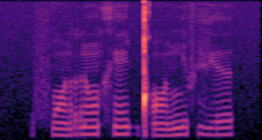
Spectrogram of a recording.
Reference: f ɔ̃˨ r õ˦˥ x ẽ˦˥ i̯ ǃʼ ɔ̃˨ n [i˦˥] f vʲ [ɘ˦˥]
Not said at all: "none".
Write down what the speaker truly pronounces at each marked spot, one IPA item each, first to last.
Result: i˦˥, ɘ˦˥

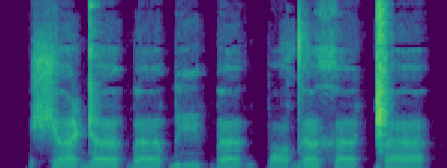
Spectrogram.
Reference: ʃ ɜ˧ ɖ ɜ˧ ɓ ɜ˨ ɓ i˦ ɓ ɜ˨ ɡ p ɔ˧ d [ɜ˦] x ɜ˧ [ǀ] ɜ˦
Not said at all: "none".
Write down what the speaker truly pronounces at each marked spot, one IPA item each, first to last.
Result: ɜ˦, ǁ

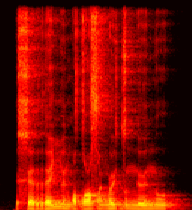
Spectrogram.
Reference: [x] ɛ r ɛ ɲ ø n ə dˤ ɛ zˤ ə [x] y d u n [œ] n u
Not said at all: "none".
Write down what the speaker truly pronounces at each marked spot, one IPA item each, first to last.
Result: x, ŋ, ø

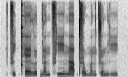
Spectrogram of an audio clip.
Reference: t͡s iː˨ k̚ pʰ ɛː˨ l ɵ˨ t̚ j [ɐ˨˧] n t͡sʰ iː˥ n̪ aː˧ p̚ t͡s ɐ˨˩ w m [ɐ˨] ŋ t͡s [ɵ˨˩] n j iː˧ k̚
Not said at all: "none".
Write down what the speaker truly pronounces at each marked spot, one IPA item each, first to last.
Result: ɐ˨˧, ɐ˨˥, ɵ˨˩

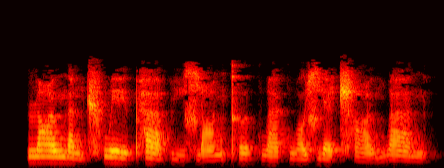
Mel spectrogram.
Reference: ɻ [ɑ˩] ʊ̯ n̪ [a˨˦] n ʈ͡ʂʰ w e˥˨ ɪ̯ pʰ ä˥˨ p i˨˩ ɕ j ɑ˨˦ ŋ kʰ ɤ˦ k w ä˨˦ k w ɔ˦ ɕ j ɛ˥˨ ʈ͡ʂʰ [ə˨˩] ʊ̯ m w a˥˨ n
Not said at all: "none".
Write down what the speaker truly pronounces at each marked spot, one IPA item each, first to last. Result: ɑ˦, a˨, ɑ˨˩

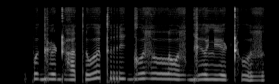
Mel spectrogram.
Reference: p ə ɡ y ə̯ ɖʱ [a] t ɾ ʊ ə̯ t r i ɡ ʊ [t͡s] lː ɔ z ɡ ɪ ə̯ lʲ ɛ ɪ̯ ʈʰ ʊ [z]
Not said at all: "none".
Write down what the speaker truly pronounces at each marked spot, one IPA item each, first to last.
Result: a, z, z

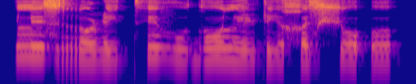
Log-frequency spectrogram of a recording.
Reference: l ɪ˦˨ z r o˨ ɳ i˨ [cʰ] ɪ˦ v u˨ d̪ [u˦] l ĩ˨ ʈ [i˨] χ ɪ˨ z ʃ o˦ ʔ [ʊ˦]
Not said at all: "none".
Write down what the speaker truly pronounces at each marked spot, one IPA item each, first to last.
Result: t̪ʰ, o˦, i˨, ʊ˦

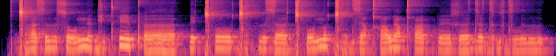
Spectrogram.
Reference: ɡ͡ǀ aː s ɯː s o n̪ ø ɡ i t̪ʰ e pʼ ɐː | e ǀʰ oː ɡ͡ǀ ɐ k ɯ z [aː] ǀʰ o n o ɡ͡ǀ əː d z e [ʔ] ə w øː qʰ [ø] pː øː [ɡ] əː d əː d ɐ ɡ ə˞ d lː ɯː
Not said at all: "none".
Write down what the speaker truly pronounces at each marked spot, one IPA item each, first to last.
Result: ɐː, qʰ, øː, x

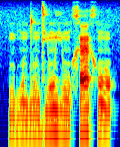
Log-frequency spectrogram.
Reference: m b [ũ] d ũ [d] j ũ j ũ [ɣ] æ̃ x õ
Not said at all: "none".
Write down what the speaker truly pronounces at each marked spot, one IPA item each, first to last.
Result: ũ, d, x

